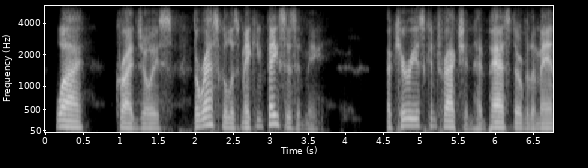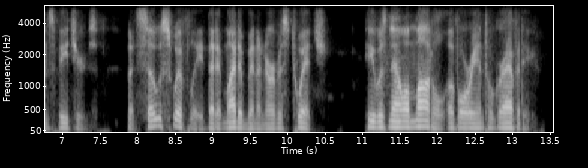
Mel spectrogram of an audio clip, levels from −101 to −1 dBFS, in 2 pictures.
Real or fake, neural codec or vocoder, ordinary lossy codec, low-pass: fake; codec, 16 kHz in and 24 kHz out, 1 kbps, XY-Tokenizer; Opus, 32 kbps; 5.4 kHz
